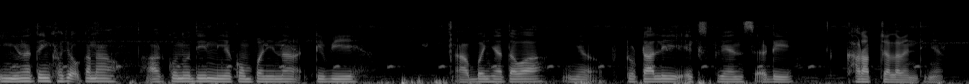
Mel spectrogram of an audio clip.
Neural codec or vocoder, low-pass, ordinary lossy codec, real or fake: none; none; none; real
